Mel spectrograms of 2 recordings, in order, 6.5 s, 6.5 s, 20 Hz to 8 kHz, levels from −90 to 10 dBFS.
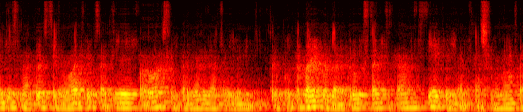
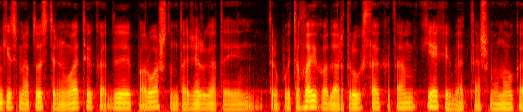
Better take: second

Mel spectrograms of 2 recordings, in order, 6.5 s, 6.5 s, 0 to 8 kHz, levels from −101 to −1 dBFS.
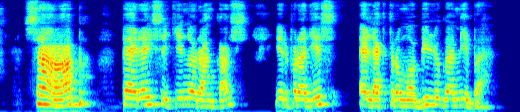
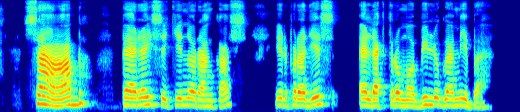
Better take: second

